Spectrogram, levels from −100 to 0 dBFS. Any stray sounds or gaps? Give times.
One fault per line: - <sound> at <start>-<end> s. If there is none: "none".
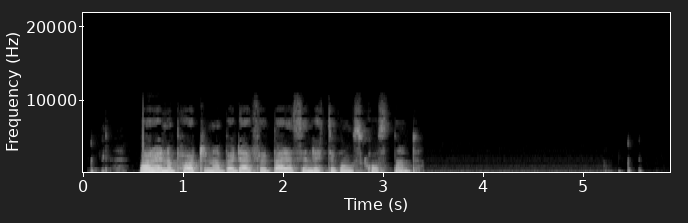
none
